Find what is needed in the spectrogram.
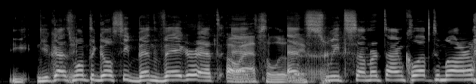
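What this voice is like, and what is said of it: Usual voice. Nothing is said of it.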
